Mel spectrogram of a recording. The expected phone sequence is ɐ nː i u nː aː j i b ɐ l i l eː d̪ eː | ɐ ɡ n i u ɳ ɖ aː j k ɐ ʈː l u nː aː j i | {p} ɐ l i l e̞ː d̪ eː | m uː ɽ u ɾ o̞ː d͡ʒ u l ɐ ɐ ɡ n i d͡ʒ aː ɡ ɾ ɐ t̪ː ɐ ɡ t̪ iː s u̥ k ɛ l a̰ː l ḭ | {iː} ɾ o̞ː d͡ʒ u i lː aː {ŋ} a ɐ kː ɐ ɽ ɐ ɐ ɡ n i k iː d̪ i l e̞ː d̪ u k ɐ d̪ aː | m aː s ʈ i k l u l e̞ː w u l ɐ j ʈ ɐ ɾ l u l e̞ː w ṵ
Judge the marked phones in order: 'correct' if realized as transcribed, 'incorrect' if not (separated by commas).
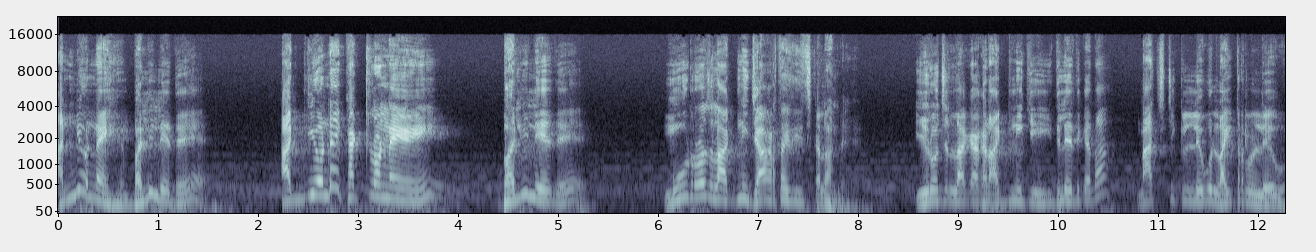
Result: incorrect, correct, incorrect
